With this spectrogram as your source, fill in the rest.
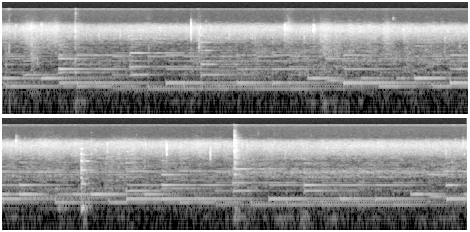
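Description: Bugnes dough fries in a hot oil bath with a steady, quiet sizzle and a few soft ticks. Sustained musical tones play over it the whole time.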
